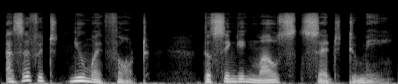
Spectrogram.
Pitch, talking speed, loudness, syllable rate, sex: 110 Hz, 180 wpm, -19 LUFS, 4.4 syllables/s, male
